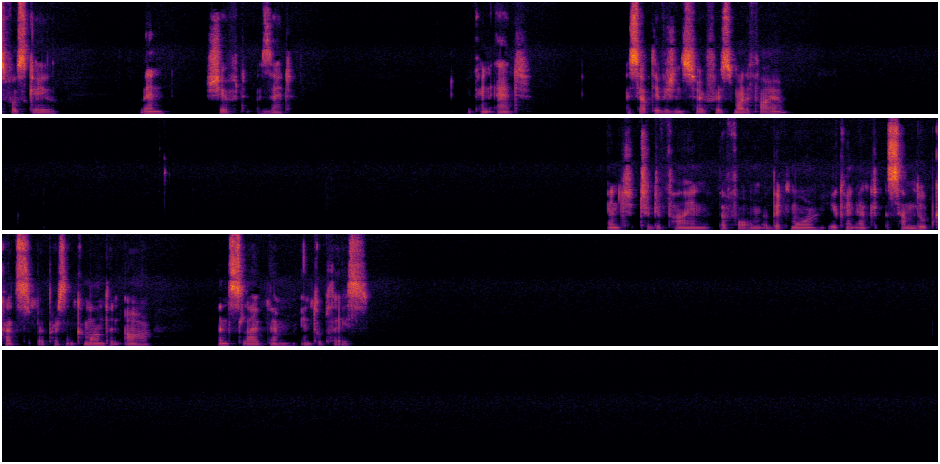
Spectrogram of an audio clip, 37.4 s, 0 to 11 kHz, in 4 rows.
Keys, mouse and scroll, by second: 0.5-3.3 drag, 3.3 middle click, 4.2-5.7 right drag, 5.7 Tab, 6.4-7.4 middle drag, 7.4 Tab, 7.8-9.5 middle drag, 9.5-10.4 scroll down 3, 10.4 s, 13.3-14.0 scroll up 3, 14.0 Tab, 14.5 shift+middle click, 15.3-17.4 scroll up 2, 18.3 r, 19.7 r, 26.7 r, 32.1 middle click, 33.0 r, 36.9 r.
